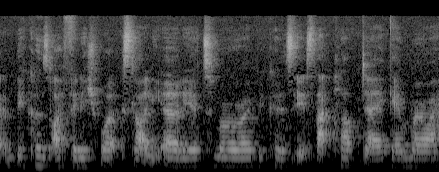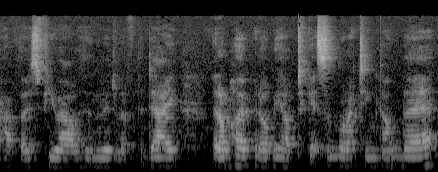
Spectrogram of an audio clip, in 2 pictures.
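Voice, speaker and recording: Woman, croaky with a cold, casual rambling vlogger; roomy, off-mic sound. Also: lowish voice, distant mic. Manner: rambling, talks straight to the camera. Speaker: writing vlogger. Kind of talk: casual chatty vlog update. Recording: roomy echo, off-mic, faint hiss.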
